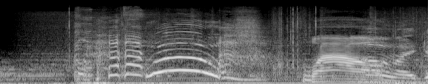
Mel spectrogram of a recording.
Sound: laughing

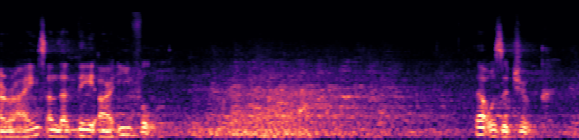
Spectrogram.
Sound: laughter

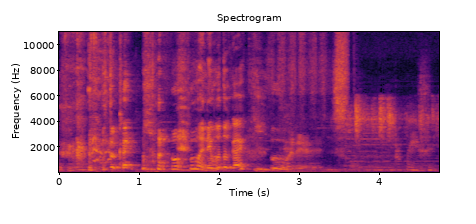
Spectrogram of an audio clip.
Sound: laugh

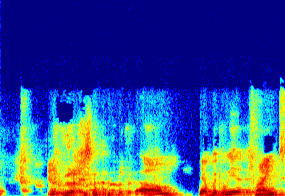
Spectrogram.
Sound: chuckling

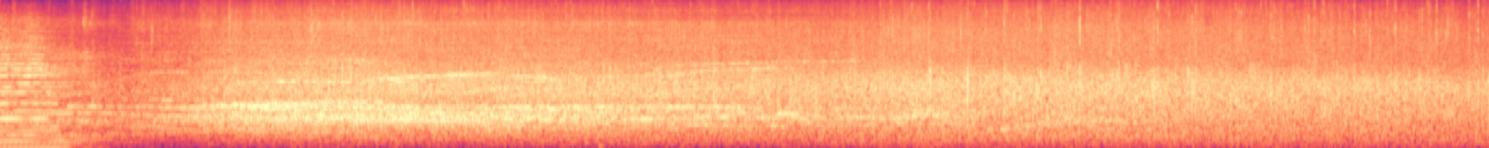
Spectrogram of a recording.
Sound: applause

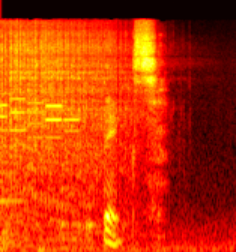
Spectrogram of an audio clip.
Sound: beeping

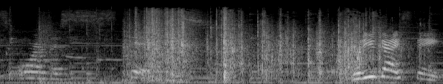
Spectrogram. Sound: bag crinkles

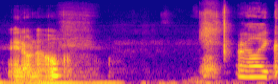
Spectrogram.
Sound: sniff

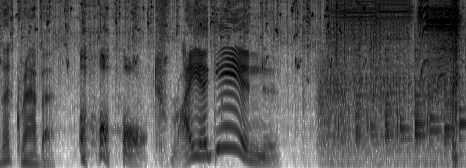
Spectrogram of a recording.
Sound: chuckles

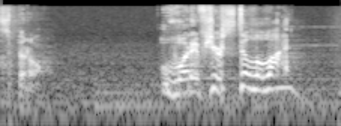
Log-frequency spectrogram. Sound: phone beeps

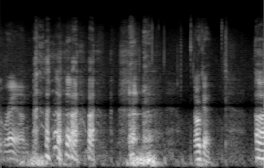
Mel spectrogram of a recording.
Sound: laughter

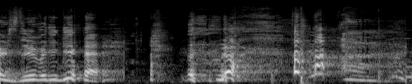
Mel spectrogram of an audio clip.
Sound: double chin takes effect again as the two laugh

